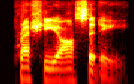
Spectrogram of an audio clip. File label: "preciosity", American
